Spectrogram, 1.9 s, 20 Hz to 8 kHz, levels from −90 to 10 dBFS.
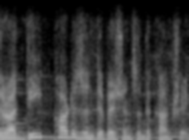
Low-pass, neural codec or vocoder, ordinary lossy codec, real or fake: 7.2 kHz; none; Opus, 16 kbps; real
